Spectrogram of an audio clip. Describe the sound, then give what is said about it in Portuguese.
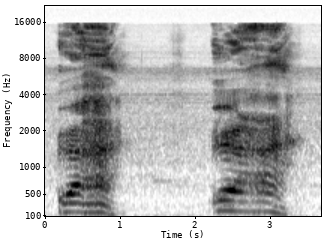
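A voice imitates loud shouting heard at a gym, with two drawn-out, strained vocal bursts about a second long each, separated by a brief pause. No words are spoken. “E aí, velho, eu tava lá malhando de boa com meu fonezinho de ouvido, do nada eu escuto uma gritaria assim, eu, velho, que estranho, né?”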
